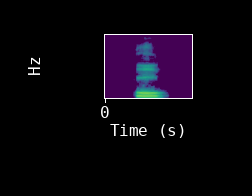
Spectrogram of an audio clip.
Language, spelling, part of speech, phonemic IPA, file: Bengali, ও, character / pronoun / conjunction / interjection, /o/, LL-Q9610 (ben)-ও.wav
- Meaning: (character) The tenth character in the Bengali abugida; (pronoun) 1. he, she, it; 3rd person nominative singular ordinary pronoun; far reference 2. that (far demonstrative); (conjunction) also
